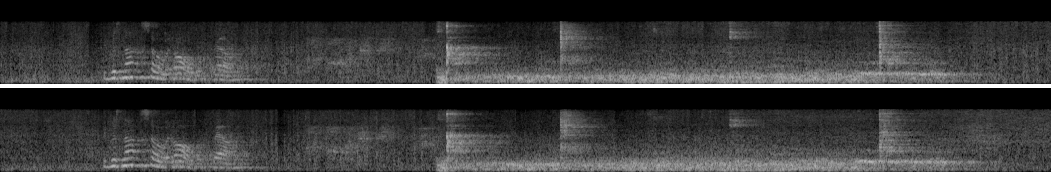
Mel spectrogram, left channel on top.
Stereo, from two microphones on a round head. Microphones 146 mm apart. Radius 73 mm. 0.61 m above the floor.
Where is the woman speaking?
30° right (ahead or behind), 1.0 m.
